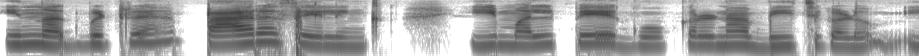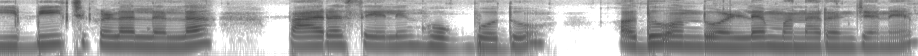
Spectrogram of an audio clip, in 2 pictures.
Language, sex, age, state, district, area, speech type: Kannada, female, 18-30, Karnataka, Shimoga, rural, spontaneous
